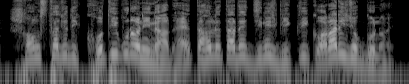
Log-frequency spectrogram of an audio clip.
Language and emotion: Bengali, disgusted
